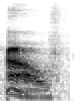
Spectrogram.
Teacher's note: French doesn't have that H sound at the beginning, but it's totally fine with a sound like V coming at the end of a word.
